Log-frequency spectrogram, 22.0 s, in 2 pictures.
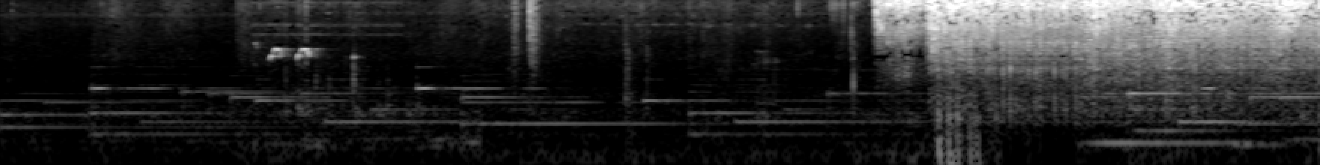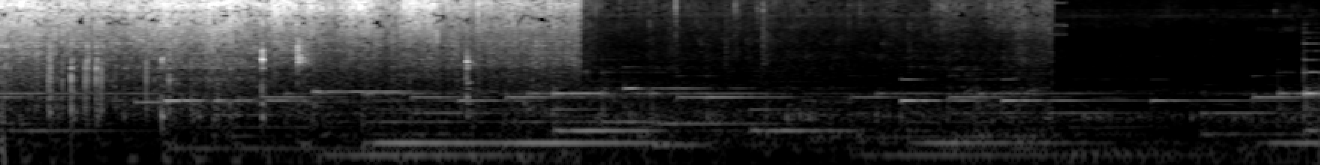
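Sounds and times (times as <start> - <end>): paste sizzling in hot oil: 7.3 - 15.9.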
